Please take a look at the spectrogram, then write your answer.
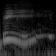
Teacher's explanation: Lips, exploding air. But now I'm voicing too.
